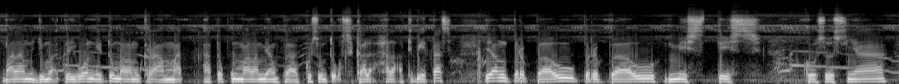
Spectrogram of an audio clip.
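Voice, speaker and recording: A man with a Javanese accent talks to his stream from a graveyard at night, chatty and loose as he answers viewers. His voice is mellow and warm, and a faint hum of crickets and insects sits behind him outdoors. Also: mid-range voice, steady tone, normal speed. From Java. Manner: chatty, talks to viewers and chat, invokes spirits. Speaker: mystery vlogger.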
